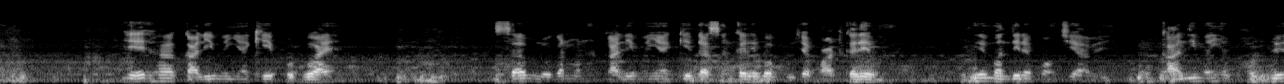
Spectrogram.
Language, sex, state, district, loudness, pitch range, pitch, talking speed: Chhattisgarhi, male, Chhattisgarh, Rajnandgaon, -18 LUFS, 130-170 Hz, 135 Hz, 130 wpm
